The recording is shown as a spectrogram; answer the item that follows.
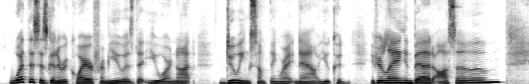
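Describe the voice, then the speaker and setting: A woman's fairly low-pitched, normal speaking voice with ordinary pitch variation. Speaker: hypnotist and podcast host. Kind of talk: guided hypnosis session. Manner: slow, soothing, repetitive; calm, hushed, hypnotic.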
